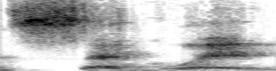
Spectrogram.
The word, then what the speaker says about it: segue: to the Webster dictionary the word Segway which is spelled for realz se gue it means to make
